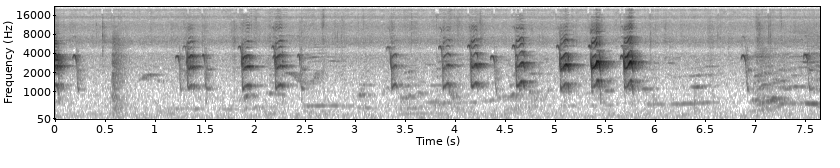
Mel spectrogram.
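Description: Grey francolin chicks give thin, high peeping chirps in quick bursts of two or three, about three per second, rising to louder squeaks near the end.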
